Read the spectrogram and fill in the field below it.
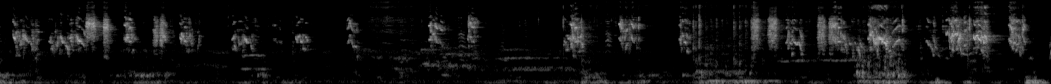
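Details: Budgerigars kept as pets give short, clipped chirps and squawky warbles in separate bursts with quiet gaps, a softer, more scattered chatter with occasional low rustling.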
